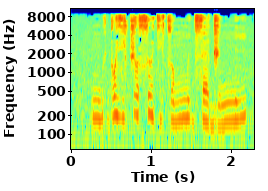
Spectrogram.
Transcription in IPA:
m b e ɡ ɾ o zʲ ɔ t͡ʃ ɤ s ɯ tʲ ɤ t͡s o mː i ɡ s ɛ d͡ʒ i nː i

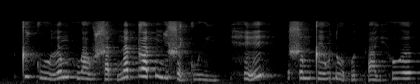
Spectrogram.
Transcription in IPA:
t̪ i˧ k w u˧˩ l ə˧ m h w a̤˨˩ w s a˨˩ t̚ n a˦˥ t̚ ɣ a˦˥ t̚ ɲ i˧ s ə̰˧˨ j k w ɨ̤˨˩ j | h ḛ˧˥ | s ə˧ m t̪ e˨˦ w ɗ o̤˨˩ ʔ u˨˩ t̚ ʔ a̤˨˩ j h u˧ ə̯

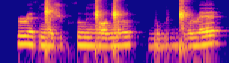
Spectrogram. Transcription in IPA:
ɹ ø θ ŋ͡ǁ ə ʃ u k θ u ŋ͡ǁ ɔ ŋ͡ǁ ʊ | b ʊ b ø b ɡ͡ǁ o ɹ ɛ

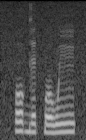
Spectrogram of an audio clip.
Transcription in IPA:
o˦ ɡ e˧ k͡p o˧ w ĩ˦

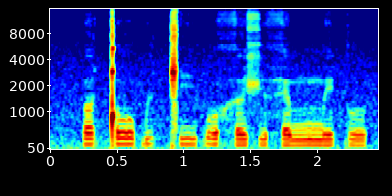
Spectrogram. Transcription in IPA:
ʌ ǃ o ɓ ɨ ǁ i ɓ o h ə ʃ ɨ h ɛ mː e k ʊ

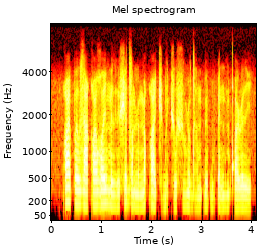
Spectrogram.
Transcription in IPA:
qʷ ɛ p ə u̯ z a i̯ q u y̯ ʁʷ e i̯ m ə lʲ ṳ y̯ ʃ ə d͡z ɒ m ɳ ʏ m ʏ qʷ ɛ i̯ t͡ʃ ə̤ b ɨ t͡ʃ u ʃ ṳ ɳ u dʱ ə m ɓ ʏ ɓ ṳ ɓ ɛ n̪ ṳ m qʼ u y̯ ɭ ɨ i̯

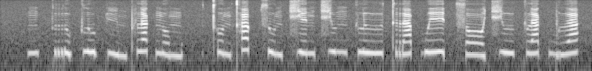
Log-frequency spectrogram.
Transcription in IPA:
ŋ ɯ˨˩ k̚ p r u˨˩ ʔ k l u˦˥ ʔ k iː˨˩ m pʰ l a˥˩ k̚ n o˧ m | tʰ o˨˩ n kʰ a˥˩ p̚ s u˨˩ n t͡ɕ e˧ n t͡ɕ ɯ˧ ŋ k l ɯː˧ t r a˦˥ p̚ w eː˥˩ t̚ s ɔː˧ t͡ɕ ɯː˧ k l a˦˥ k̚ b ɯ˦˥ a̯

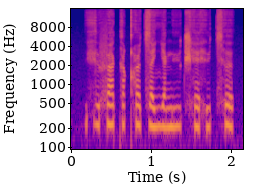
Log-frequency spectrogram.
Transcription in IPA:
ç ø f a k ə qʰ y t͡s a ʎ a ŋ y t͡ʃʰ ɛ h y t͡sʰ ə

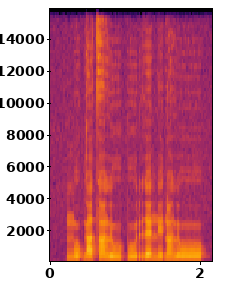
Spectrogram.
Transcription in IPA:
ŋ o˨ ɡ a˦ t ã˦ l uː˦ p uː˦ r ɛ˦˨ n e˨ ɗ ã˨ l oː˦

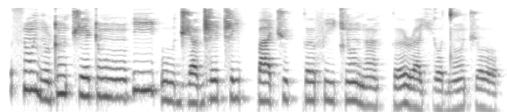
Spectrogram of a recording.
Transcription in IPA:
θ õ˦ ʎ ũ˨ ʈ ũ˦ t͡ʃ e˦ ʈ ũː˦ | iː˦ ʔ u˨ d͡ʒ ɐ˨ ɖ͡ʐ i˦ ʈ͡ʂ i˦ pː a˦ t͡ʃ ʉ˦ kː ɵ˦ f i˦ t͡ɕ õ˦ ɡ ɐ̃ː˨ kː ɵ˨˦ ɹ ɐ˨ ç o˨ d õ˨˦ t͡ʃ o˦˨

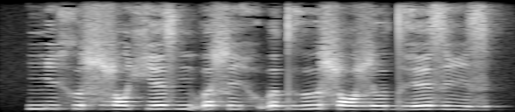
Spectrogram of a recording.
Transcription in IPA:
ɲ i x ɯ ɬ ɮ ɔ ç e z n ṵ ə̯ ɬ i h ṵ ə̯ dʱ ɯ ɬ ɔ ɮ ɯ dʱ e z i z

